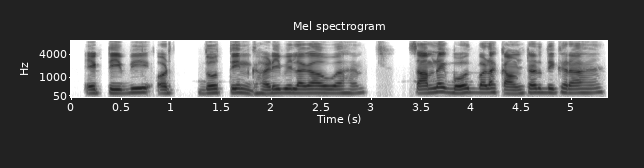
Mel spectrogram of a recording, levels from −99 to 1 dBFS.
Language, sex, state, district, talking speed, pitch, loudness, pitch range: Hindi, male, Jharkhand, Palamu, 200 wpm, 160 Hz, -18 LUFS, 150-170 Hz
